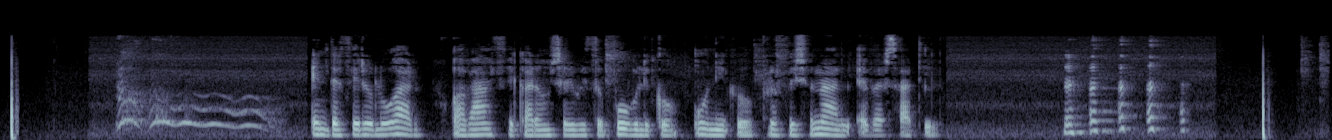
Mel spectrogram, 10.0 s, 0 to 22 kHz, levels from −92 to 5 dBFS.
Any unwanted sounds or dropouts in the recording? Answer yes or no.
yes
